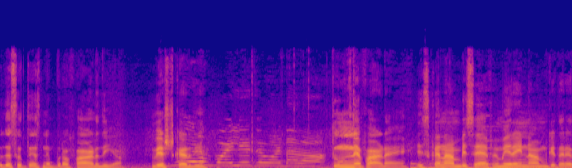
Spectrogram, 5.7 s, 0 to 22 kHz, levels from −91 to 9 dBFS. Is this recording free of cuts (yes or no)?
no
